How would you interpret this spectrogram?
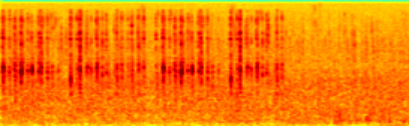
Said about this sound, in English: Oh, sorry, I'll let you finish whatever it is you're typing.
